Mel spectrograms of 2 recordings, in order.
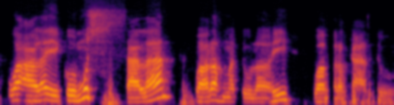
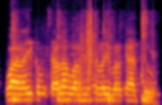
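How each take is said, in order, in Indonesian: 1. Vokal u menghubungkan kum ke salam. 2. Kum langsung menyambung ke salam tanpa vokal. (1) "yang benar adalah" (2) "kalian sering mengucapkan"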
